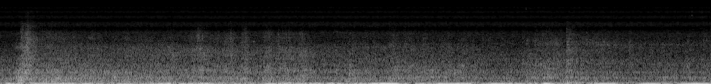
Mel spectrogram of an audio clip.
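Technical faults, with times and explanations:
Throughout, DECT cordless phone buzz: a thin, steady buzz about 30 dB below the sound, as a nearby DECT transmitter's radio bursts every 10 ms are rectified by the audio circuit. Spectrogram: horizontal lines at 100 Hz and many harmonics. Waveform: faint spikes 10 ms apart.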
